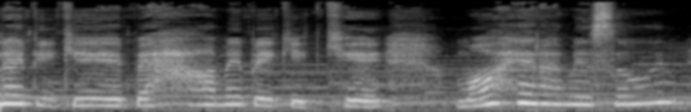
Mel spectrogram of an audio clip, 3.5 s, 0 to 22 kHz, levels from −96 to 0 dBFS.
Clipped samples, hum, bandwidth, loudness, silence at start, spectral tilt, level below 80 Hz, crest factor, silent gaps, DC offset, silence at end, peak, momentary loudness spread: under 0.1%; none; over 20 kHz; -22 LUFS; 0 s; -3.5 dB/octave; -64 dBFS; 16 dB; none; under 0.1%; 0 s; -4 dBFS; 8 LU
